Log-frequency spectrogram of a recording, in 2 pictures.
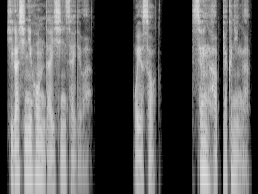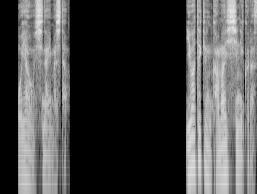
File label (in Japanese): ドキュメンタリー番組冒頭; ナチュラルナレーション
